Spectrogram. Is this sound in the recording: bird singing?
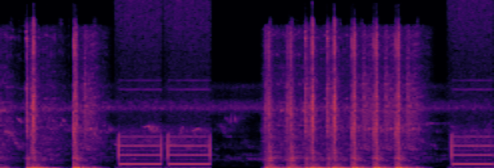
no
